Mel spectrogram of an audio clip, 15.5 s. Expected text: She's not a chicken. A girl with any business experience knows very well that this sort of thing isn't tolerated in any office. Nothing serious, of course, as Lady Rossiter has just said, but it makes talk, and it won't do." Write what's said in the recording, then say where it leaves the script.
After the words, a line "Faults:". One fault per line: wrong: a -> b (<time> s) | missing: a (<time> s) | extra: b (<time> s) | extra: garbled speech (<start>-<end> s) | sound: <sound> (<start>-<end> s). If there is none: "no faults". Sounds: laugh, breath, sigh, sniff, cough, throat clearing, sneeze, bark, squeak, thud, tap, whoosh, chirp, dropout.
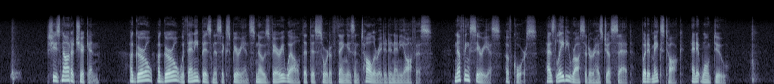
She's not a chicken. A girl a girl with any business experience knows very well that this sort of thing isn't tolerated in any office. Nothing serious, of course, as Lady Rossiter has just said, but it makes talk, and it won't do."
Faults:
sound: whoosh (0.2-0.4 s)
extra: a girl (3.1 s)
sound: thud (15.0-15.2 s)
